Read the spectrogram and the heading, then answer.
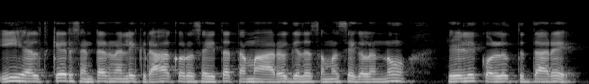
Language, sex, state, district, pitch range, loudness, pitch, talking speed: Kannada, male, Karnataka, Dakshina Kannada, 125-140 Hz, -20 LUFS, 135 Hz, 100 wpm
